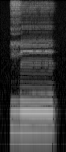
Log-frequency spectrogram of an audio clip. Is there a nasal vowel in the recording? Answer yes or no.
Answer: yes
